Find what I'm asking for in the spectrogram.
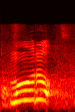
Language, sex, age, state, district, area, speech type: Kannada, female, 30-45, Karnataka, Bidar, urban, read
